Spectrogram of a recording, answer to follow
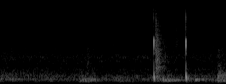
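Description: Two sharp taps of a stylus tip on an iPad's glass screen while handwriting, about a third of a second apart, near the end, over faint room noise.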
